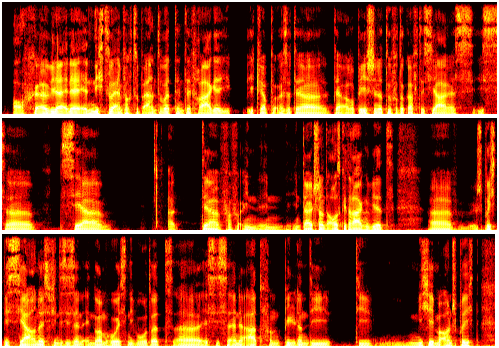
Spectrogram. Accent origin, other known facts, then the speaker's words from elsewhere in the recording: Linz, Upper Austria, Austria; Als Österreicher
